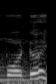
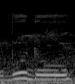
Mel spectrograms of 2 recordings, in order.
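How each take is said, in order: First: The vowels are o sounds. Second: The vowels are u sounds. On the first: "kalau O kepada U" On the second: "jadi budu"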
